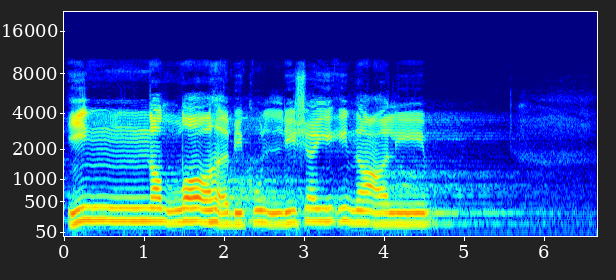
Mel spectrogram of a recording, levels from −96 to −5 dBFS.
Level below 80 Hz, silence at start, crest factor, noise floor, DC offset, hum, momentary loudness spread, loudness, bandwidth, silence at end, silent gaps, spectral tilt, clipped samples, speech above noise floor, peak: -76 dBFS; 0.05 s; 20 dB; -65 dBFS; under 0.1%; none; 7 LU; -30 LUFS; 10.5 kHz; 1.75 s; none; -6 dB/octave; under 0.1%; 35 dB; -12 dBFS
